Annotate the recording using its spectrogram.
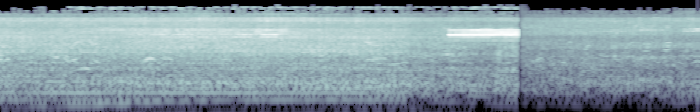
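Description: Outdoor roadside hubbub of many voices talking over traffic noise. Near the end a vehicle horn sounds loudly for under a second, then the sound drops abruptly.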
